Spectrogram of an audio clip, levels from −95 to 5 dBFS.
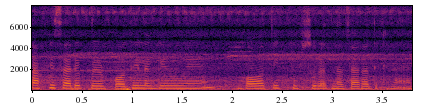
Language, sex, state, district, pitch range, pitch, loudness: Hindi, female, Uttar Pradesh, Ghazipur, 210-235 Hz, 225 Hz, -32 LUFS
